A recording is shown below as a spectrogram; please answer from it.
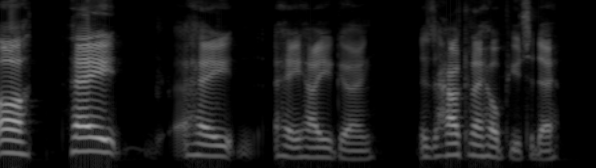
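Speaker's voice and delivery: grudging, slightly annoyed, a bit put out. Voicing a man behind a desk as visitors open the door, a little upset. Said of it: "He's a he's a little bit upset".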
